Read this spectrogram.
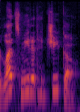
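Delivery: bright, loud and high; cheerful invitation. A narrator's reading. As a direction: call it out like friends making plans. People greeting each other.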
